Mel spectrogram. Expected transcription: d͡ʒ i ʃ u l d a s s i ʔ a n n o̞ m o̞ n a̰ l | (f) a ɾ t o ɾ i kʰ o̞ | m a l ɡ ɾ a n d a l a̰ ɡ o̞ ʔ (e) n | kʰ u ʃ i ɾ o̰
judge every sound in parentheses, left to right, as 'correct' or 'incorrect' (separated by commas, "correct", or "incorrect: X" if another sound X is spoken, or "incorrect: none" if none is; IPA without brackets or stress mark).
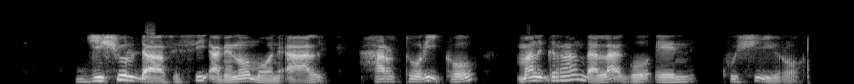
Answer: incorrect: h, correct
